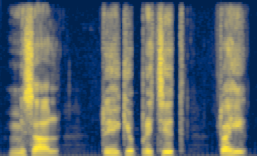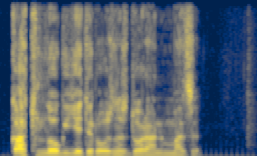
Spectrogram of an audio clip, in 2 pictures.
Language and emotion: Kashmiri, neutral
